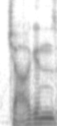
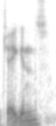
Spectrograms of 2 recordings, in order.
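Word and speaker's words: Jagens: Because, like, those Joggins are kind of, or Jagins, how it's meant to be pronounced, kind of bad regardless.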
